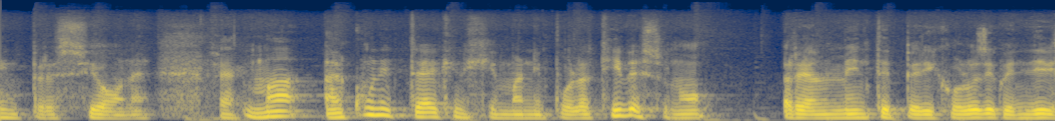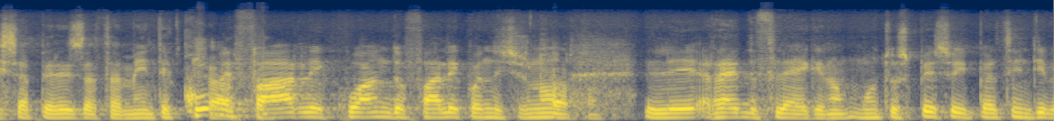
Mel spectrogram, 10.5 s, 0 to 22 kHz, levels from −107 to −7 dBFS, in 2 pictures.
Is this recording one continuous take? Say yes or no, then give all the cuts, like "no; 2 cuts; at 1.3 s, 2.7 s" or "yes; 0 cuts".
yes; 0 cuts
